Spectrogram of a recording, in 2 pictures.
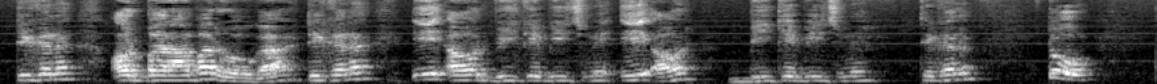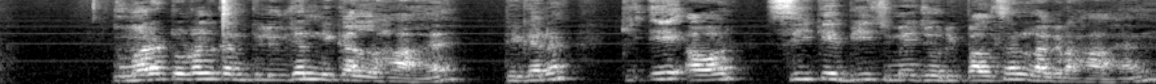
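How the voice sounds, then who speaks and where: A man's voice: sits high, darkish tone, recorded from a distance. A male teacher explaining a physics problem at the board, constantly asking rhetorical questions and checking in with his students. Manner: keeps asking rhetorical questions and adding "ठीक है ना". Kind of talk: physics lesson worked on a board.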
